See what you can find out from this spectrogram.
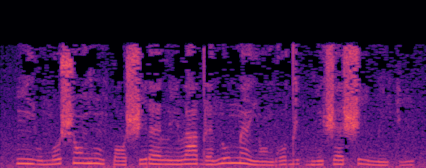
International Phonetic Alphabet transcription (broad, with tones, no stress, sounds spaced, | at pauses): ĩ˧ j u˨ m o˨˦ ʃ ɔ̃˦ ɡ ũ˦˨ k͡p ɔ˨ ʃ i˨˦ ɾ ɛ˧ l ĩ˧ l a˦ d ɛ˧ n u˦ m ɛ̃˦˨ j ɔ̃˨ ɡ o˨˦ d i˦˨ ɡ͡b ĩ˧ ʃ ɛ˦ ʃ i˦˨ m ĩ˨ k i˨˦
